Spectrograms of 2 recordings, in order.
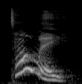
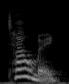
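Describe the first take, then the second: First: Put-on high, loud boyish demand; crying out. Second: High, firm little demand; insistent boy. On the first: A narrator's reading. Boy cries out to the retreating lad, high and loud. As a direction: burst out like an impatient young master. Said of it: "cried William". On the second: Acted. Boy demands the story from his companion, high and insistent. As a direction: demand it as a young master would.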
